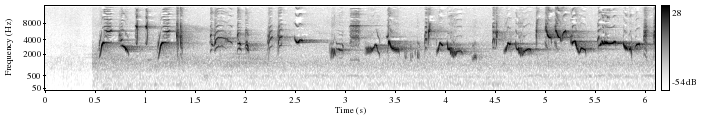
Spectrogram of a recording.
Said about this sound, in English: Often referred to as the Nightingale of the North, their varied, rich and melodic song can be heard from April throughout the summer.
